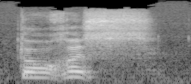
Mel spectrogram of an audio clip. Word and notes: toɣɯs: Xyzyl

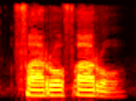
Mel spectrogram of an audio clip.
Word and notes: varovaro: Raga

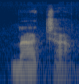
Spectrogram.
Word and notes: najam: Aneityum

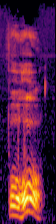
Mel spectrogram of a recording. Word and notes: poGo: Xyzyl

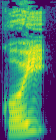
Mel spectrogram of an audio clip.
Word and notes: koi: Apatani

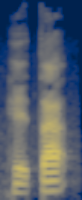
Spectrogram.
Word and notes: heta: apatani

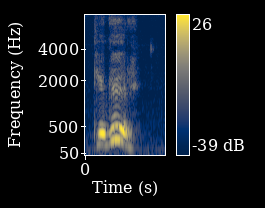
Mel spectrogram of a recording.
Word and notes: pügür: Xyzyl

